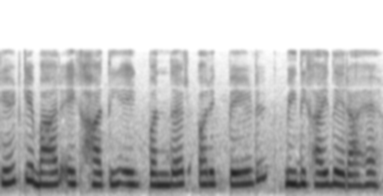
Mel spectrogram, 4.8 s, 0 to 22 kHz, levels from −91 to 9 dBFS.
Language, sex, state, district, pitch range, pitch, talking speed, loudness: Hindi, female, Arunachal Pradesh, Lower Dibang Valley, 235-255 Hz, 245 Hz, 190 wpm, -12 LUFS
